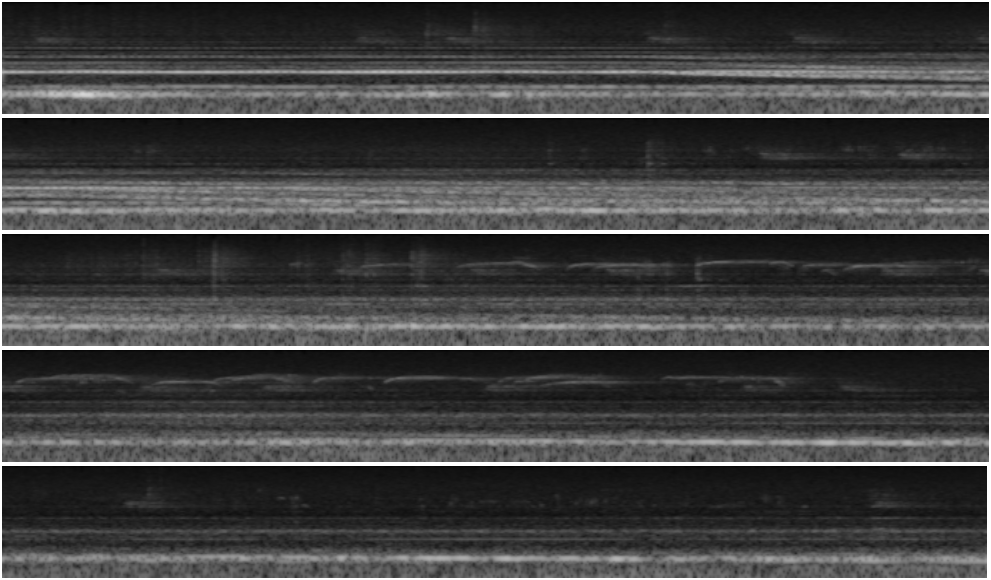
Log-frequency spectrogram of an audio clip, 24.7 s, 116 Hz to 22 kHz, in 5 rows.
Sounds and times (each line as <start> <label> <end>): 0.0 siren 12.3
